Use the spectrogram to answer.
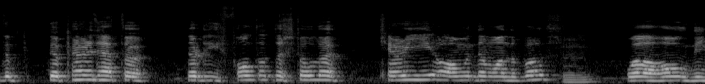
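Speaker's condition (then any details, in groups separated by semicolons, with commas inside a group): Cerebral palsy; with developmental delay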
